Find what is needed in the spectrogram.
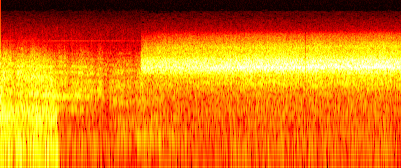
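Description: Jet aircraft noise on the film's soundtrack: a broad rush that fades out within the first second, then a steady high-pitched hiss that starts abruptly about a second and a half in.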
